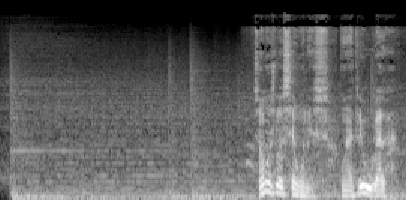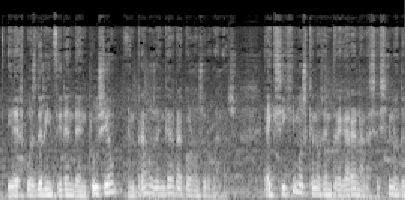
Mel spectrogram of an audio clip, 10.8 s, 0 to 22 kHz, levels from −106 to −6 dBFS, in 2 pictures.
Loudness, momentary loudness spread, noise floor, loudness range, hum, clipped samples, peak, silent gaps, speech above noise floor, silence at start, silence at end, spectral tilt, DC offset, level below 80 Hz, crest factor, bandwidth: -18 LUFS; 23 LU; -39 dBFS; 8 LU; none; under 0.1%; 0 dBFS; none; 22 dB; 0.15 s; 0 s; -6.5 dB/octave; under 0.1%; -38 dBFS; 18 dB; 13 kHz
